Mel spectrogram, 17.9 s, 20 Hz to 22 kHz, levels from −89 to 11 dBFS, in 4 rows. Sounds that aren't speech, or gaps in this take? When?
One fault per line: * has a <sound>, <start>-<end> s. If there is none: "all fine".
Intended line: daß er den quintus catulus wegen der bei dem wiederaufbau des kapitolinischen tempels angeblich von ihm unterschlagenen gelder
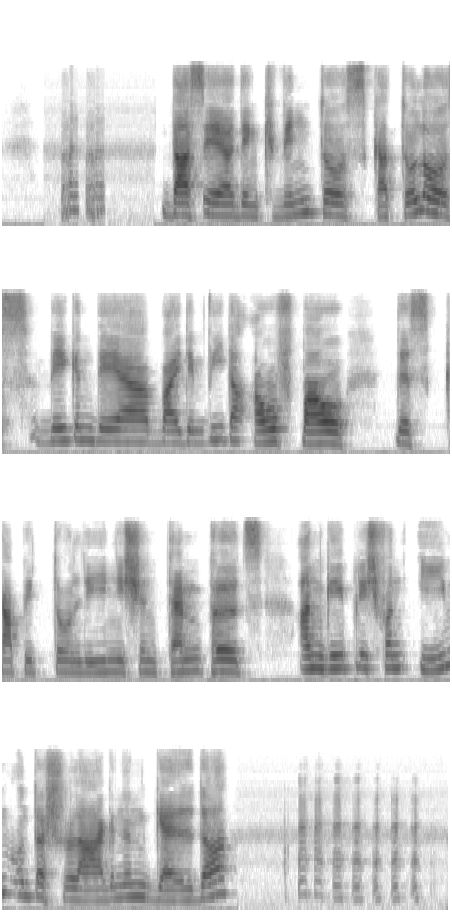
* has a laugh, 0.6-1.0 s
* has a laugh, 16.3-17.8 s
